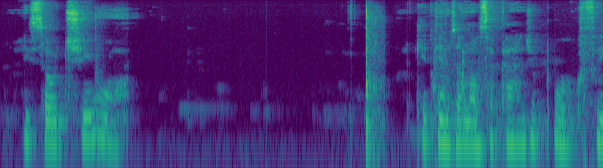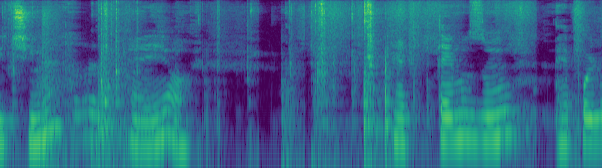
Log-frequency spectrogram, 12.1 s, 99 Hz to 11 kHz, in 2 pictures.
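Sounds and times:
dishes clicking and knocking: 3.5 - 4.8.

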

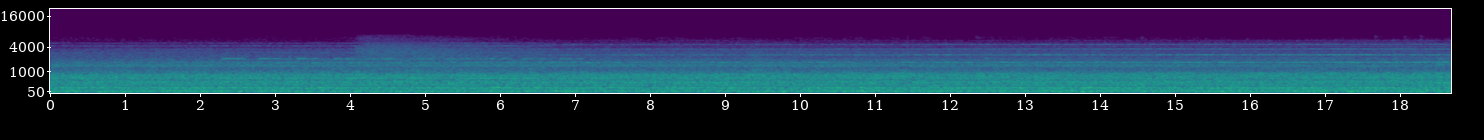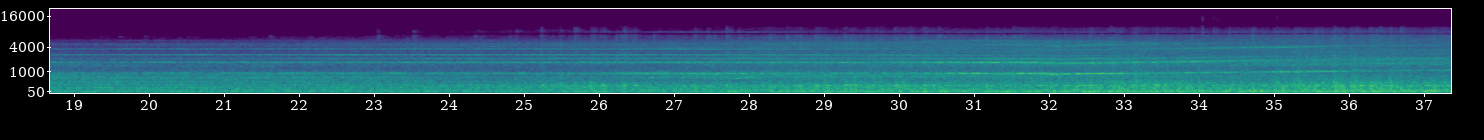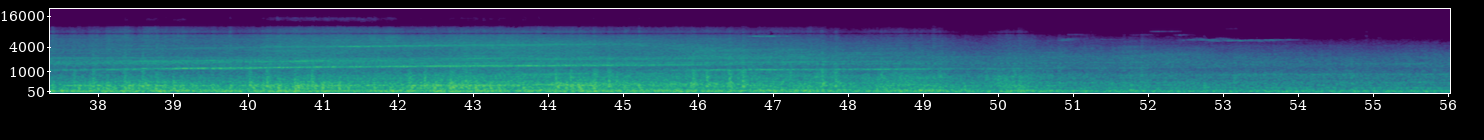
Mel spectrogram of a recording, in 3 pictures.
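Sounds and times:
electric train whine: 0.0 - 56.0
train rumble: 20.8 - 52.4.

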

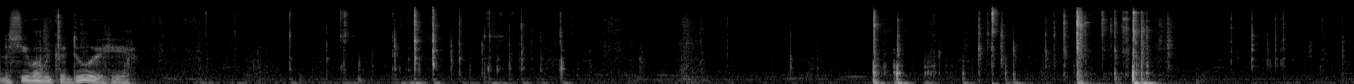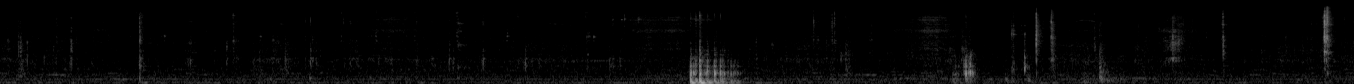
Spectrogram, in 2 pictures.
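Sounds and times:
metal parts clicking and knocking: 8.8 - 13.8.

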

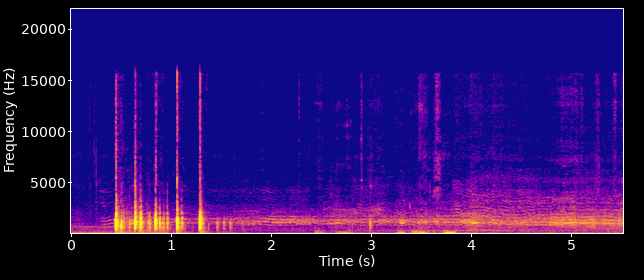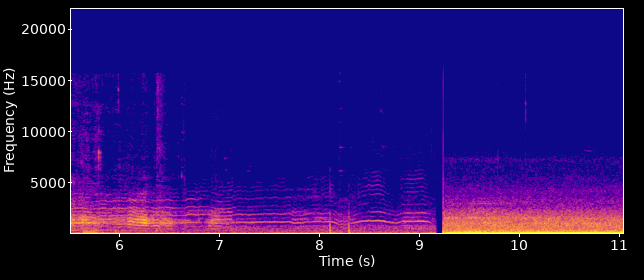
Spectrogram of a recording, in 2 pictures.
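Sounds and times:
bees buzzing in flight: 0.3 - 9.2.

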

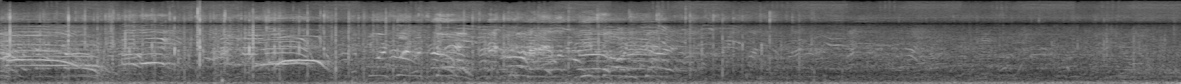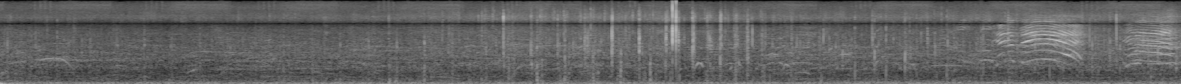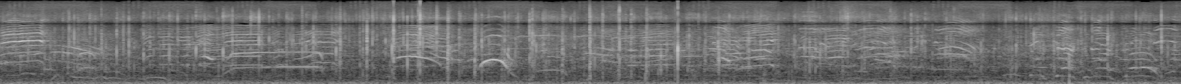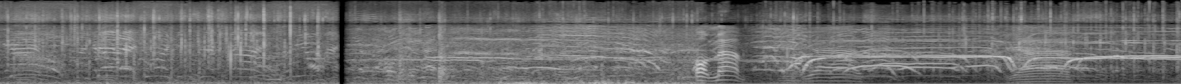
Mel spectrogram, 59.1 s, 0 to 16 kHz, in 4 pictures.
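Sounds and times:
spectators yelling and cheering: 0.0 - 59.0
wind rumble on microphone: 8.4 - 30.1, 49.4 - 53.0.

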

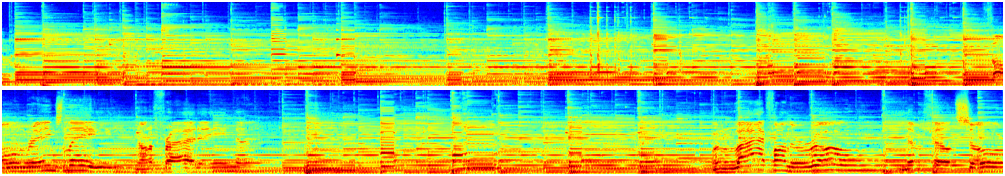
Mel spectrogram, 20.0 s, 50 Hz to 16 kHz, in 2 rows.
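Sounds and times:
acoustic guitar strumming chords: 0.0 - 20.0
man singing: 9.6 - 12.8, 17.1 - 20.0.

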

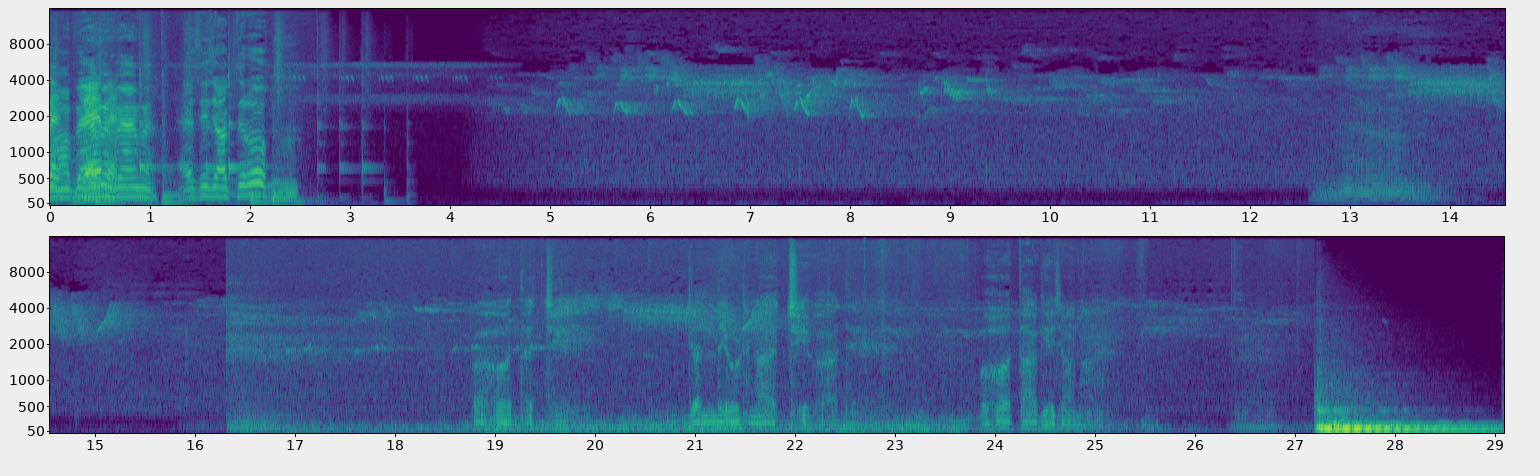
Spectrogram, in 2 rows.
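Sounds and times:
birds chirping: 0.0 - 27.2
faint steady hiss: 4.2 - 27.2
loud steady hiss: 16.3 - 26.7.

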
